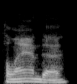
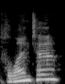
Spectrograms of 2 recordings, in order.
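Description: First: The word ends with a 'nda' sound. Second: The word ends with a 'nta' sound. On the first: This is the family's home pronunciation. The speaker calls it wrong. "that's how the family pronounced it" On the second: This is the standard pronunciation. The speaker calls it right. "you mean polenta?"

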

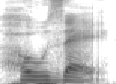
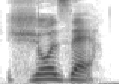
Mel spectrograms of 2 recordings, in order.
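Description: First: The name begins without a ch-like sound. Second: The name begins with a ch-like sound. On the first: The speaker calls it wrong. "not Jose" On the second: The speaker calls it right. "we pronounce it with the ch"

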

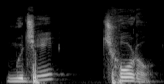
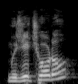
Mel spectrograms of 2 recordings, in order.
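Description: First: It is said firmly at moderate strength. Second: It is said with more force and loudness. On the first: A clear request to be left alone. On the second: A stronger demand that the person really backs off. "with a little bit more force"

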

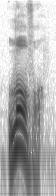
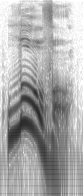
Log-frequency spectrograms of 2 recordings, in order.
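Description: First: The name is pronounced lightly and reduced. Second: The name is pronounced fully and strongly. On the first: The speaker calls it right. "That's the way they like it to be pronounced" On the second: The speaker calls it wrong. "You're doing too much. It's not that strong of a pronunciation"

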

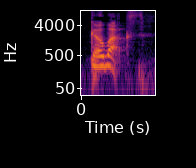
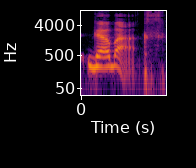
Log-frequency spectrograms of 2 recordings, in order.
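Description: First: It is said flatly with little energy. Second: It is said with more energy and punch.

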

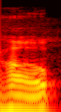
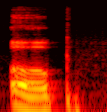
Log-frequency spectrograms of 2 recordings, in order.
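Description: First: The name is said in a plain accent. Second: The name is said in a Quebec French accent.

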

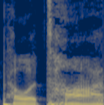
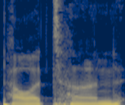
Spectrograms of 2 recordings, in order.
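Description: First: The last syllable is a full, hard 'ton'. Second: The last syllable rhymes with 'fun'. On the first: The speaker calls it wrong. "I've been putting that like T-O-N, but like the hard ton" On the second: The speaker calls it right. "Peloton is fun"

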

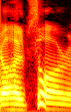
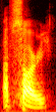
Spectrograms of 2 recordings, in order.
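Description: First: It is said with exaggerated, overdone feeling. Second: It is said offhandedly, without much feeling.

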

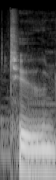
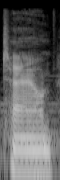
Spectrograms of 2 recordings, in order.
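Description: First: The vowel is an oo sound. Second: The vowel is an ow sound. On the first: This is how it is said in Newcastle. "They say toon for town" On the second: This is the speaker's own pronunciation. "what for me is an ow sound"

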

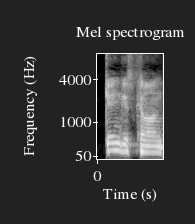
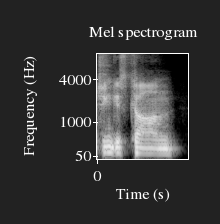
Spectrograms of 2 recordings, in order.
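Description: First: The name is said in its common, familiar form. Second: The name is said in its scholarly form. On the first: This is the form most people recognize. "yeah, Genghis Khan" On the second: This is the form scholars consider proper. "Chinggis Khan is how most scholars say it properly"

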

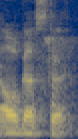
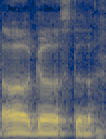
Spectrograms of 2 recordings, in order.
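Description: First: It is said in an Australian accent. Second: It is said in an American accent.

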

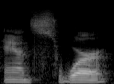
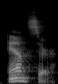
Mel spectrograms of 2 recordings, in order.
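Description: First: The W sound is pronounced after the N. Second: The W sound is silent after the N. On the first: The speaker calls it wrong. "c'est pas answer, ça c'est trop dur" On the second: The speaker calls it right. "Le W n'est pas prononcé"

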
